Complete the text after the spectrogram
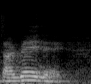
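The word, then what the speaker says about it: irene (εἰρήνη): And in the New Testament, that word is irene. It's pronounced irene.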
